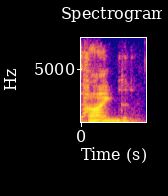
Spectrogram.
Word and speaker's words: Hind: I'm pretty sure it's actually supposed to be pronounced Hind. – Hind.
